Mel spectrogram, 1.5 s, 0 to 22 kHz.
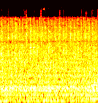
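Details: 2009 Toyota Camry with codes P0302 and P0352 while idling: an uneven, stumbling beat from a misfire caused by the failed ignition coil on cylinder 2. The problem was solved.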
